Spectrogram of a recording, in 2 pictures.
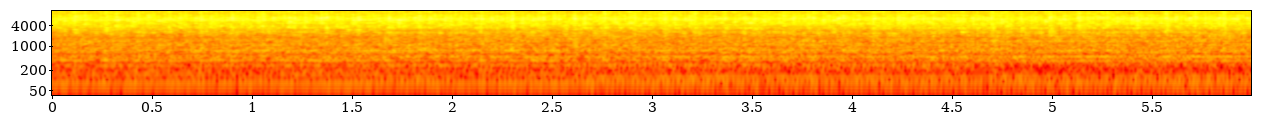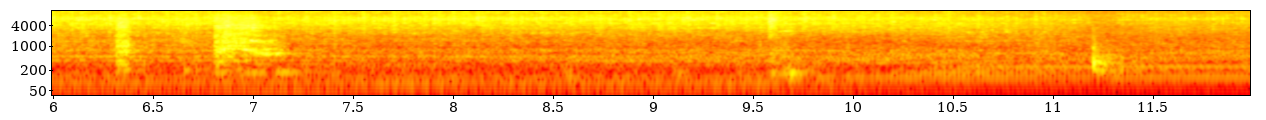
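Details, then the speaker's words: Old Willys, cold engine just started on hand-held choke, idled up: low, steady idle dipping and catching over twelve seconds, stumbling until warm; owner says it runs well once warmed up. "it's stumbling right now so you can hear it running it's idled up a little bit it's been some damn cold didn't want to idle until it got warm so it's idled up just"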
